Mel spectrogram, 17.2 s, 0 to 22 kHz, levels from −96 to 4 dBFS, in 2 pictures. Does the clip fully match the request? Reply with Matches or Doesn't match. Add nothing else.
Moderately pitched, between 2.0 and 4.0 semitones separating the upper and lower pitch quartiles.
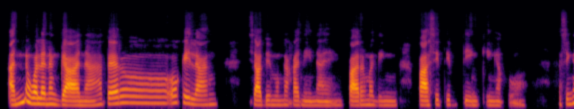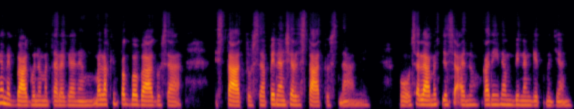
Matches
